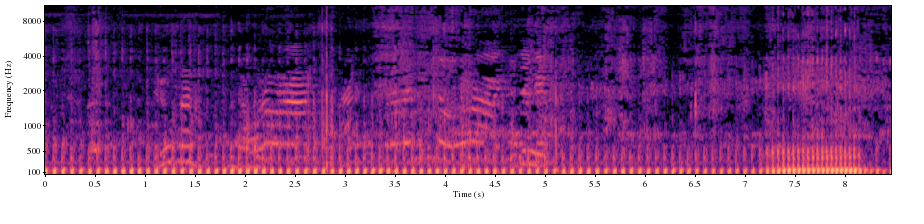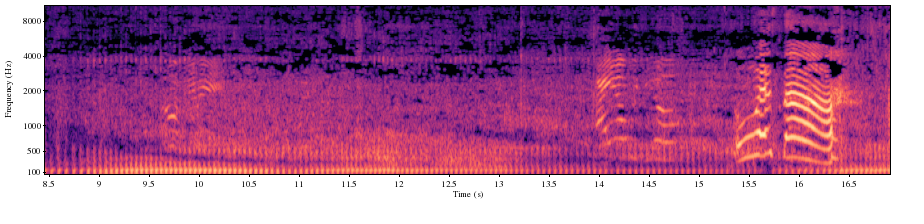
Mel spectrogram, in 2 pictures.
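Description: Small motorcycle engine running close by at a steady idle, its firing pulses even; it picks up briefly about seven seconds in and again around ten seconds. Voices break in near the end.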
